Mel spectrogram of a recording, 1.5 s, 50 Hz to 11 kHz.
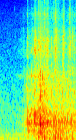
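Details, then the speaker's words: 2014 Bolens push mower with Briggs OHV engine, leaky needle and seat; very flooded, spitting fuel, catches and runs in rough uneven stumbling chuffs while purging fuel; running rich from flooding. "yeah i think it's literally just so much fuel it got in there that it's just trying to purge it out which i kind of needed to do that anyways"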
